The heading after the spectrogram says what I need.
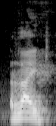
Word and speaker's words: write: जैसे WRITE, तो राइट, इसको क्या बोल रहे हैं हम? राइट बोल रहे हैं। W साइलेंट रहेगा और R का साउंड आएगा तो यहाँ पर हो जाएगा ये राइट।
